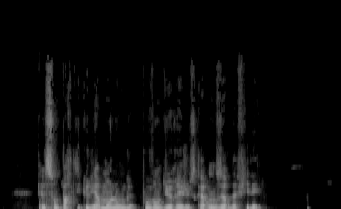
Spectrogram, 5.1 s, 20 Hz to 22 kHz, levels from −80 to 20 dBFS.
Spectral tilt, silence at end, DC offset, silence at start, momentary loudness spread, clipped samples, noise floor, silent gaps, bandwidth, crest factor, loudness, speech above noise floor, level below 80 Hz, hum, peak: -6.5 dB/octave; 1.25 s; under 0.1%; 0.55 s; 7 LU; under 0.1%; -71 dBFS; none; 16 kHz; 18 dB; -22 LUFS; 51 dB; -62 dBFS; none; -4 dBFS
